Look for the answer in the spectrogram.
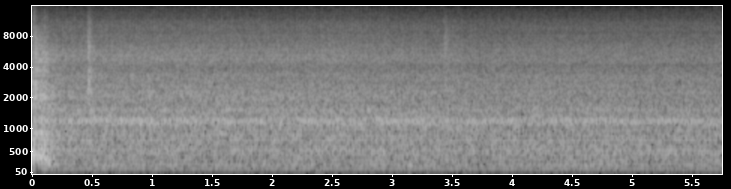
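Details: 2003 Chevrolet Impala idling evenly with no stumble or rhythmic miss after repair of a flashing-light cylinder 5 misfire (P0305); plug wires replaced with new ones and dielectric grease applied; code cleared itself, misfire gone.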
